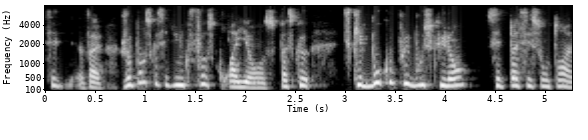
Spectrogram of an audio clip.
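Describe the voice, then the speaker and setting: Speaking at a fairly quick pace, a woman lets her pitch swing very widely. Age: 50s. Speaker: life coach and author. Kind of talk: interview. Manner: halting, many fillers.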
